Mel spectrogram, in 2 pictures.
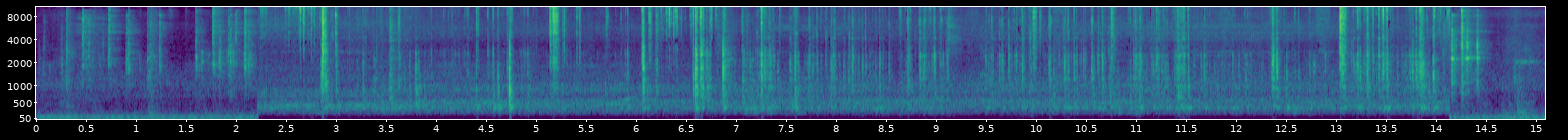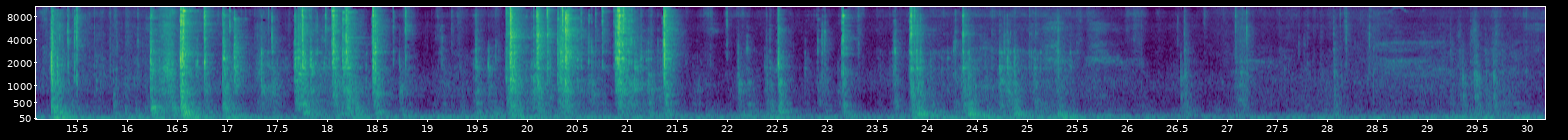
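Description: Metal parts clicking, clinking and tapping by hand as a steel clamp holder is screwed onto a cordless beading machine and the machine is clamped to a scaffold tube. The sharp, irregular clicks run throughout, over a faint steady hum for several seconds in the middle.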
